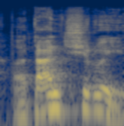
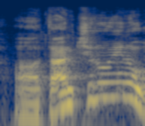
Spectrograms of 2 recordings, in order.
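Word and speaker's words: 段祺瑞: 수밖에 없었고, 그 대표적인 인물이 지금 오른쪽에 보이는 단치루이, 우리나라 발음으로는 단기서라는 사람입니다.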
